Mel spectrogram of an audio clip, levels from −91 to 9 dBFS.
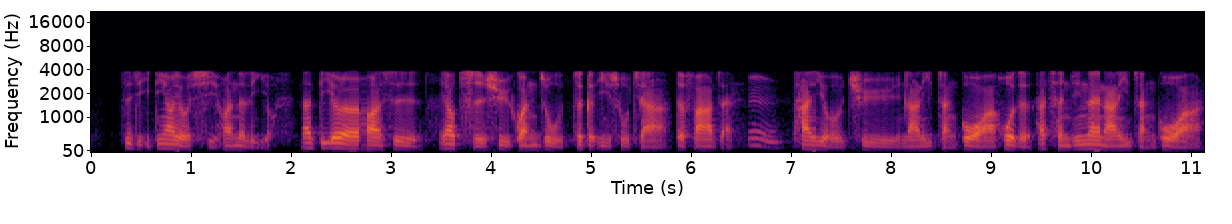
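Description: Packet loss with the last packet repeated breaks into this speech clip at 0.86, 4.48 and 7.22 s as single 20 ms blips, at 10.04 to 10.08 s as a 40 ms stutter, and most heavily from 2.6 to 2.8 s. In that stretch, repeats scattered over 200 ms include an 80 ms run that buzzes robotically at about 50 Hz. Each gap is filled by replaying the previous chunk of sound, which fits 20 ms packets. Underneath, the 300 Hz to 3.7 kHz telephone band of the G.711 line can be heard.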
